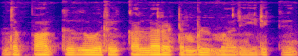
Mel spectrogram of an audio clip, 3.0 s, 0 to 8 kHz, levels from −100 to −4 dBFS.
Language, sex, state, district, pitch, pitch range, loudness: Tamil, male, Tamil Nadu, Kanyakumari, 105 Hz, 100-110 Hz, -18 LUFS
